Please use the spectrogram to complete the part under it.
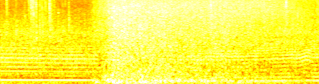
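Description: Water splashes loudly as a car drives through a puddle.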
